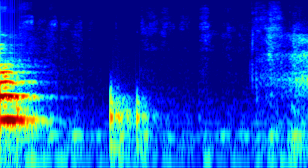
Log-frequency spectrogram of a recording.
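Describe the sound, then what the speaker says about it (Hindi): Chalk or marker writing a sentence on a board, a few short scratchy strokes after a brief spoken word at the start, fairly close and quiet. "चलो एक और लिख देती हूं"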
